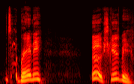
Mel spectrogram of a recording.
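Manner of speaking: talking through a yawn; mid-yawn, stretched words. Real, not acted. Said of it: "The yawn got me".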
